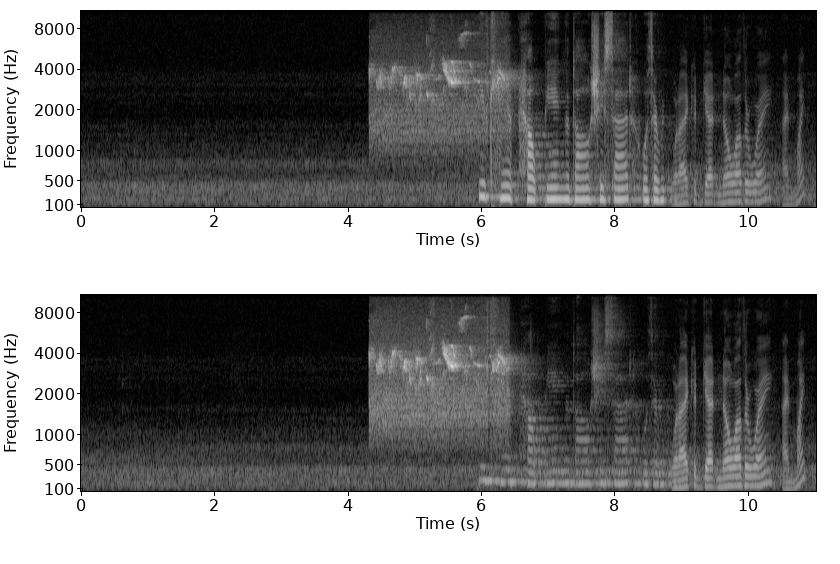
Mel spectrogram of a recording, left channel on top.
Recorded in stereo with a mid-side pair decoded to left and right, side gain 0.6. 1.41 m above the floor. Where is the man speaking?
30° right, 0.6 m.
